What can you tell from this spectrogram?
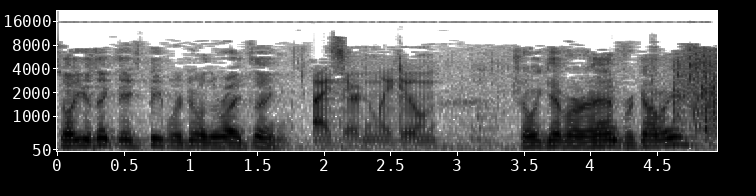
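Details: Adult male speaker; normal voice.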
